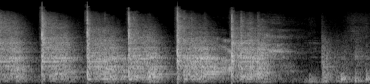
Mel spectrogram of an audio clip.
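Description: Sharp metallic hammer blows on sheet metal being shaped into fender wells at a forge, six distinct strikes at a steady, unhurried rhythm with ringing decay between them, close and loud.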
